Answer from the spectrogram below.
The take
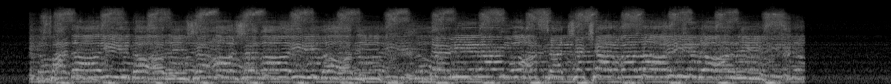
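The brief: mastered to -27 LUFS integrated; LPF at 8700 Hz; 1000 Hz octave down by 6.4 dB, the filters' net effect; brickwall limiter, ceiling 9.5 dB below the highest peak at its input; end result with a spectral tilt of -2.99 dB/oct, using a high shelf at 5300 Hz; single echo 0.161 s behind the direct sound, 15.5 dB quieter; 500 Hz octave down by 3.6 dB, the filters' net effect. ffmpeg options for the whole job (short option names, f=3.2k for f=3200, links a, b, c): -af "lowpass=8.7k,equalizer=f=500:t=o:g=-3,equalizer=f=1k:t=o:g=-8,highshelf=f=5.3k:g=6.5,alimiter=level_in=1dB:limit=-24dB:level=0:latency=1,volume=-1dB,aecho=1:1:161:0.168,volume=5dB"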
